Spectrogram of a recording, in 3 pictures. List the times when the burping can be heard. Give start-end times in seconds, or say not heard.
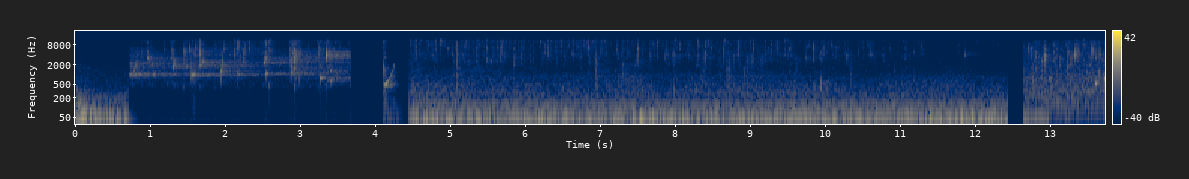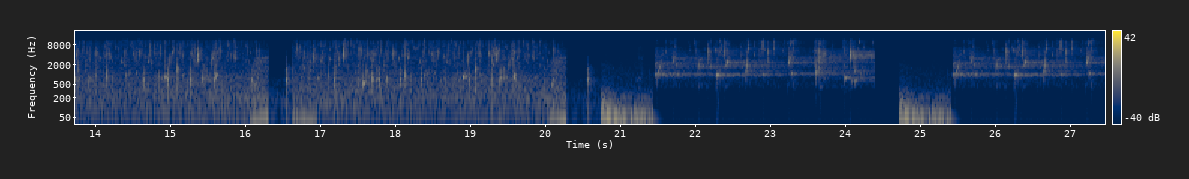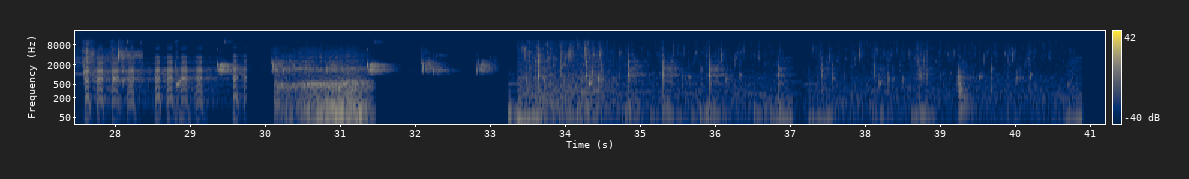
30.1-31.4.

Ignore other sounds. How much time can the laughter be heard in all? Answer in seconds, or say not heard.
2 s.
